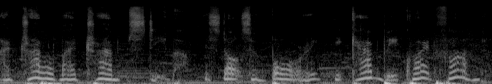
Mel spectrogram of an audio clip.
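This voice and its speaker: A woman plays a coy, mysterious charmer with a fairly high voice that often drops to a breathy near-whisper. Faint music plays behind her. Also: unhurried, dark tone. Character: charming mysterious adult woman who gambles. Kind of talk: amateur radio play acting.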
